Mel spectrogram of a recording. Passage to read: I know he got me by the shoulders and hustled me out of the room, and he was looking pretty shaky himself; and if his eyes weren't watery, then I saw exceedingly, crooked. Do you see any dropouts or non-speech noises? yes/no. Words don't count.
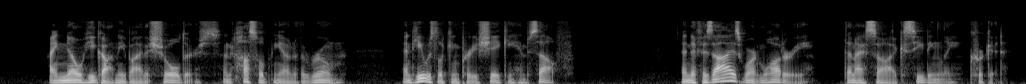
no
